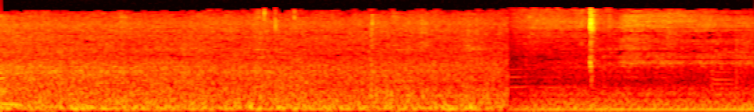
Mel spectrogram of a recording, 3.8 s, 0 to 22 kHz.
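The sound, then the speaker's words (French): Steady low rumble of road and engine noise inside a moving car with the dome light on, recorded as a test with a Xiaomi Mi 1 front camera, a broad continuous roar that drops slightly partway through, with no talking. “Voilà, un petit test dans la voiture avec le plafonnier allumé quand même avec le Xiaomi Mi 1 petit test de la caméra avant.”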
